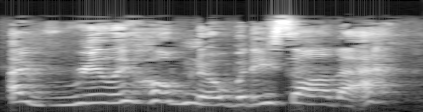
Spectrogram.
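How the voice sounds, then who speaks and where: Young woman, high voice, chatty and teasing, home camera mic, faint background noise. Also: moderate pace. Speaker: video blogger. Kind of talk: casual late-night home video chat. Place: at home, indoors. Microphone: handheld camera mic.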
